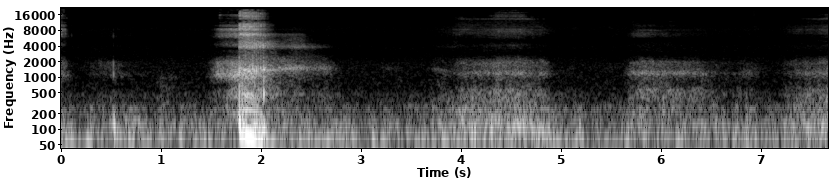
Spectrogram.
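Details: Adult man sleeping: soft rhythmic breathing noise, a brief louder snort, then quiet rasping breaths in and out; light snoring.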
